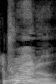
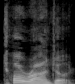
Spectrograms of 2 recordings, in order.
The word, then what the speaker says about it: Toronto: It's just Toronto, not Toronto. Toronto. Toronto. Yes. We sort of don't pronounce the second T in the name.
